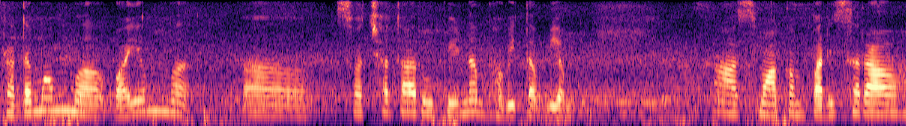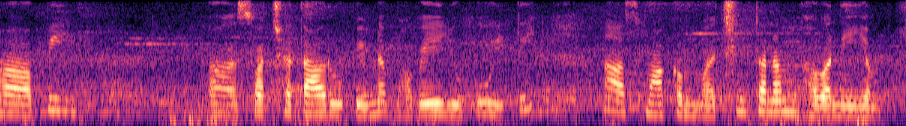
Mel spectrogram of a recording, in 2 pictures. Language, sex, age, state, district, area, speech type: Sanskrit, female, 30-45, Andhra Pradesh, Chittoor, urban, spontaneous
